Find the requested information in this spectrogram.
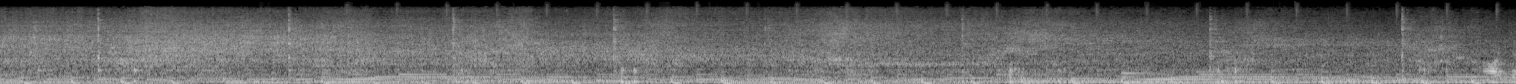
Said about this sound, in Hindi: अब हम इसमें चिकन डाल देते हैं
